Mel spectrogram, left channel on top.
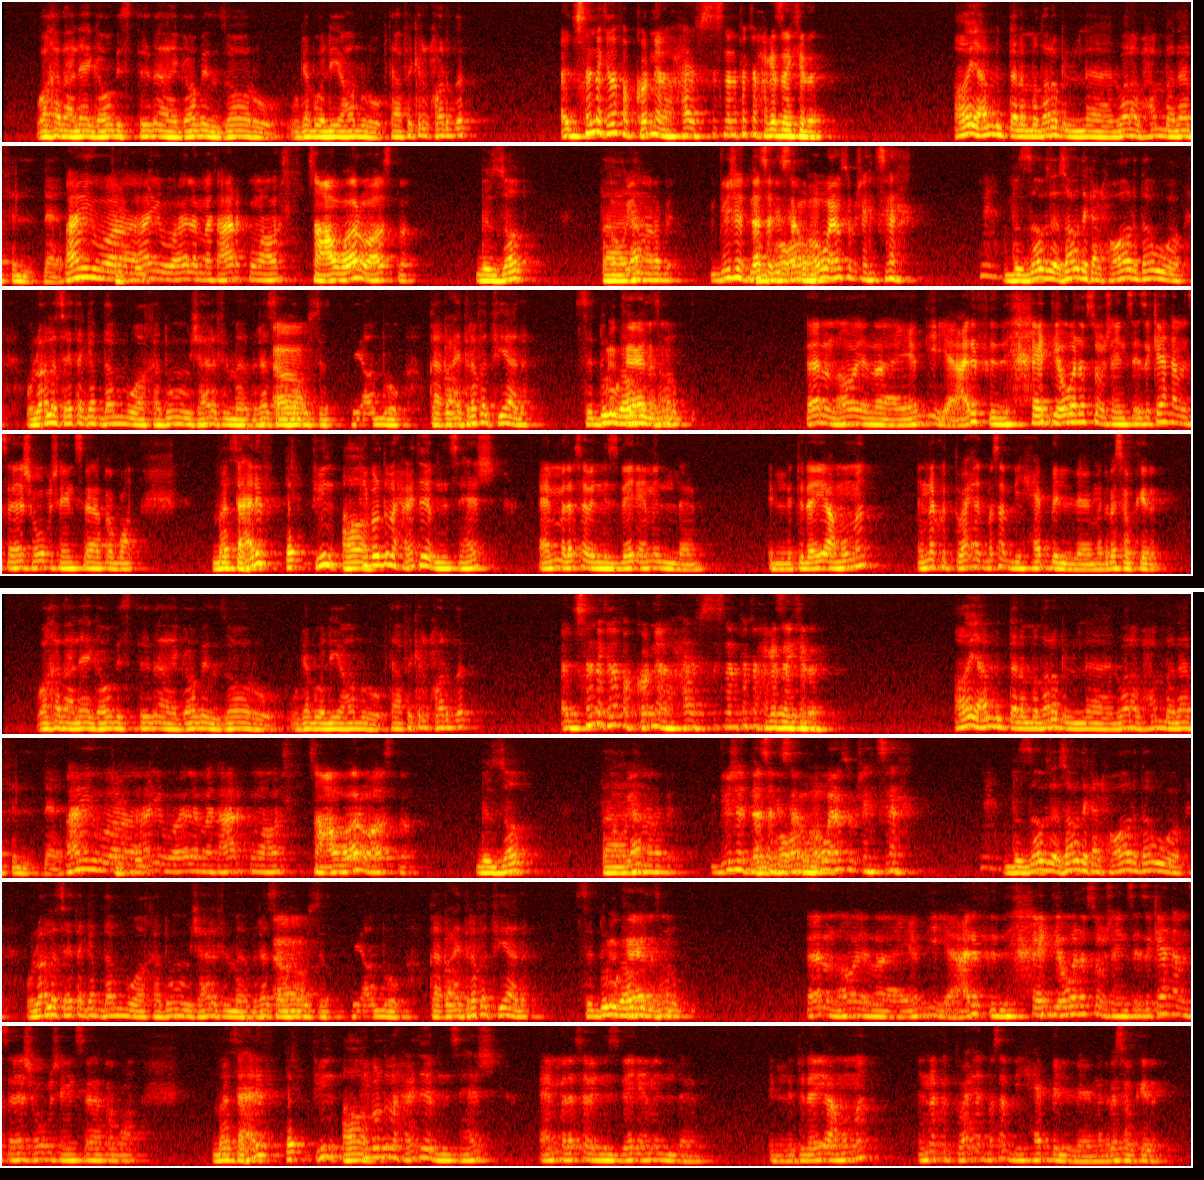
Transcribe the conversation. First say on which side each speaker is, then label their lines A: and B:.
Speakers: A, on the left; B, on the left.
A: واخد عليها جواب استدعاء جواب انذار و... وجاب ولي امره وبتاع فاكر الحوار ده
B: استنى كده فكرني انا حاسس ان انا فاكر حاجه زي كده
A: اه يا عم ده لما ضرب ال- الولا محمد ده في ال-
B: ايوه
A: في الحوش
B: ايوه لما اتعاركوا مع بعض <laughs> اتعوروا اصلا
A: بالظبط فلا
B: او يا نهار ابيض دي مش هتنسى
A: كان حوار
B: دي وهو
A: ده
B: نفسه مش هينساها <laughs>
A: بالظبط يا صاحبي ده كان حوار ده و- والولا ساعتها جاب دمه واخدوه مش عارف المدرسه
B: اه
A: وجابوا استاذ ولي امره وكان هيترفد فيها ده بس ادوا له جواب
B: فعلا
A: انذار
B: اه فعلا اه يا الايام دي عارف <laughs> الحاجات دي هو نفسه مش هينساها اذا كان احنا ما ننساهاش هو مش هينساها طبعا
A: مثلا
B: فانت عارف في
A: اه
B: في برضه من الحاجات اللي ما بننساهاش ايام المدرسه بالنسبه لي ايام ال- الابتدائيه عموما ان انا كنت واحد مثلا بيحب المدرسه وكده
